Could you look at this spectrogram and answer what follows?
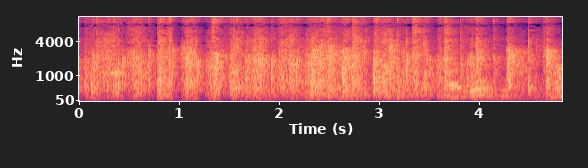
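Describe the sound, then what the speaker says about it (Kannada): Children clapping loudly after a correct answer in a primary-school quiz: dense, uneven applause that runs steadily for several seconds, with voices mixed in. "ಜೋರಾಗಿ ಚಪ್ಪಾಳೆ."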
